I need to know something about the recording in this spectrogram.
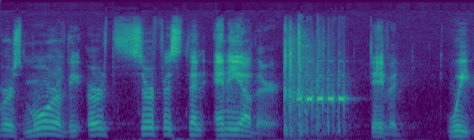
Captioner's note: bell rings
